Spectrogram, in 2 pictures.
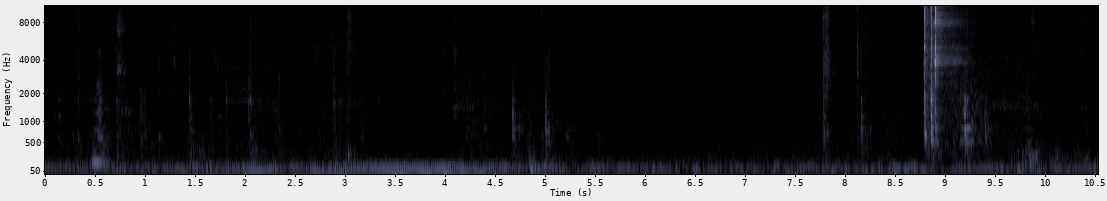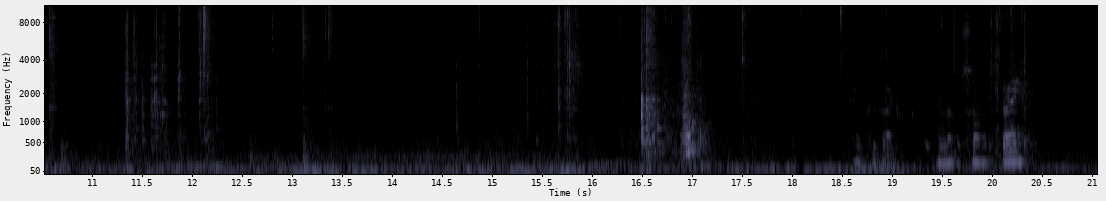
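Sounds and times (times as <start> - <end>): plastic parts and screws clicking: 6.2 - 21.0.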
